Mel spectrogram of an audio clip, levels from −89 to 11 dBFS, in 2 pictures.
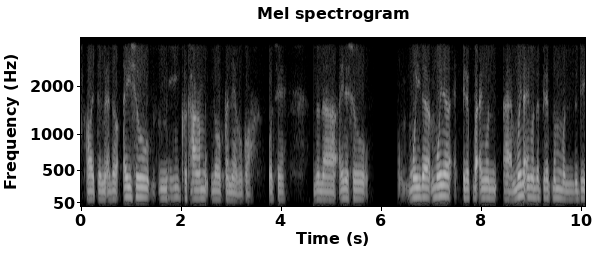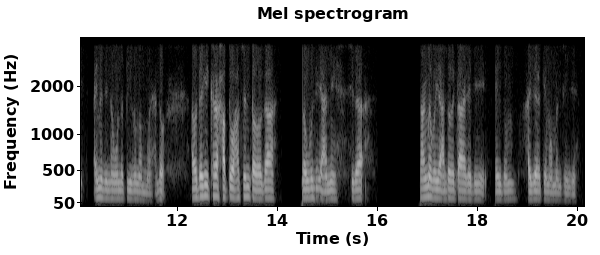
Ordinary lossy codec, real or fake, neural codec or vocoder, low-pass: AAC, 32 kbps; real; none; 3.6 kHz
